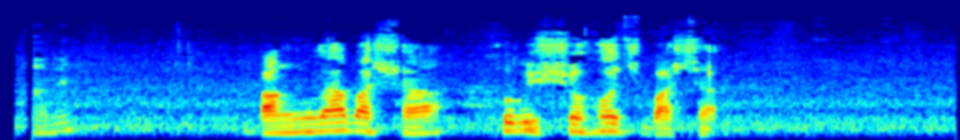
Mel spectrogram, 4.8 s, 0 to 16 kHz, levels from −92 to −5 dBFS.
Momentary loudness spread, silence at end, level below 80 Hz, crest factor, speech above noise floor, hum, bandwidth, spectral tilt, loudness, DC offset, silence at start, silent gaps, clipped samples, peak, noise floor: 22 LU; 1.2 s; -76 dBFS; 24 dB; 28 dB; none; 10.5 kHz; -5.5 dB/octave; -26 LUFS; under 0.1%; 0.15 s; none; under 0.1%; -4 dBFS; -52 dBFS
